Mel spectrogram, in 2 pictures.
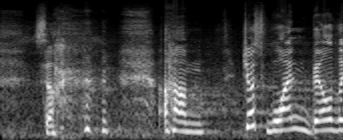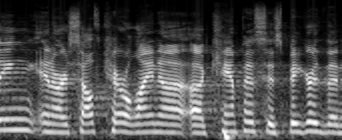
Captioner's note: laughter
